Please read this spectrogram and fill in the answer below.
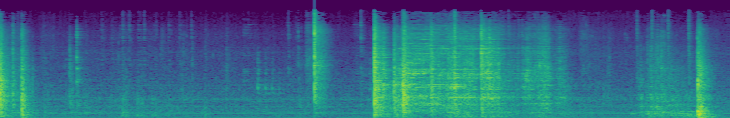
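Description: Cast iron cookware being handled on an electric stovetop: a few knocks at the start, a sharp clink a little before halfway, then about three seconds of clattering and scraping as a heavy cast iron baking pan is moved onto the stove.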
